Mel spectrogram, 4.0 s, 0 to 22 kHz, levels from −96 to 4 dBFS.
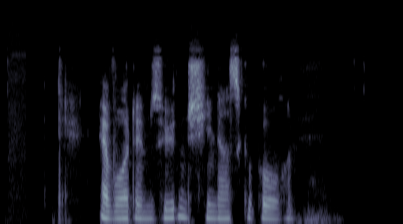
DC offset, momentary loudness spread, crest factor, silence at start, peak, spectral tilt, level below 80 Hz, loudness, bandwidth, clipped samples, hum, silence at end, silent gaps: under 0.1%; 21 LU; 24 dB; 0.6 s; -20 dBFS; -2.5 dB/octave; -76 dBFS; -39 LUFS; 11 kHz; under 0.1%; none; 0.9 s; none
